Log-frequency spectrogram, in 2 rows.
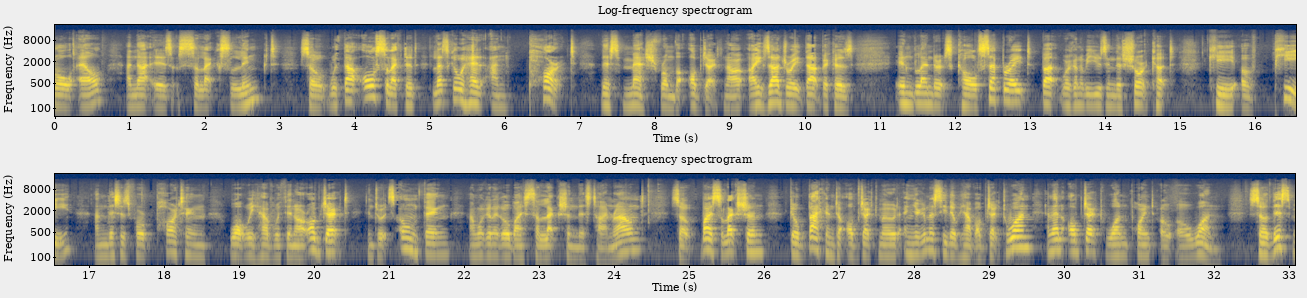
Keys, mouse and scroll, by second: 0.2 ctrl+l, 17.6 p, 27.2 p, 27.2 Tab.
